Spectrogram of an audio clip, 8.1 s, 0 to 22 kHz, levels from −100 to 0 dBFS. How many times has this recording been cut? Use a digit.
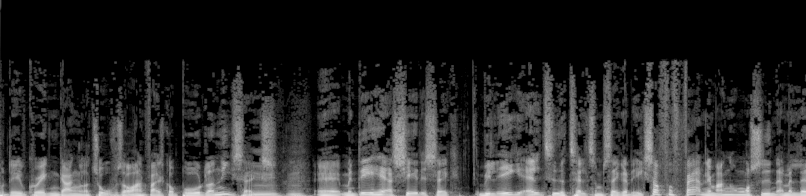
1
